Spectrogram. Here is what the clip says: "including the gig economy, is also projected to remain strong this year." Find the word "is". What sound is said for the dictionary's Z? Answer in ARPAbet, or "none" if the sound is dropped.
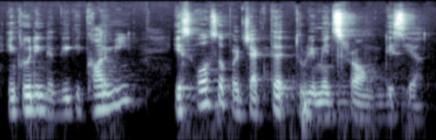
S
